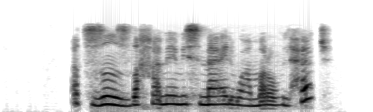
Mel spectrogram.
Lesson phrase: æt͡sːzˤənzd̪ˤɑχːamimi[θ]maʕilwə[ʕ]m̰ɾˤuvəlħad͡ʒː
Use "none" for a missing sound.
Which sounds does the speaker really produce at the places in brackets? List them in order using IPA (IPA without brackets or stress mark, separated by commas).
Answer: s, ʕ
